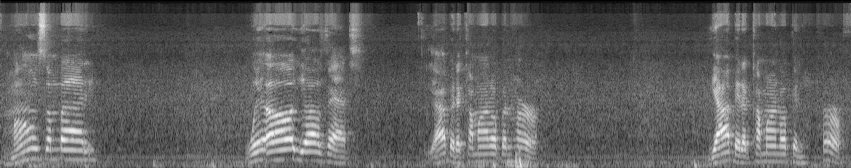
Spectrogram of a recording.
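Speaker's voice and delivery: hammed-up Southern accent, stretching the vowels. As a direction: try out a folksy Southern twang. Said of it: "I'm trying to do my southern accent".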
